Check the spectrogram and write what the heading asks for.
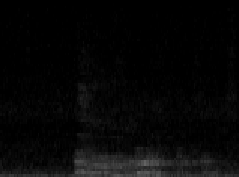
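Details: A single muffled cough from an adult man in another room, over low room hum; a persistent cough attributed to his heart condition, with heart medication not yet properly adjusted.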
